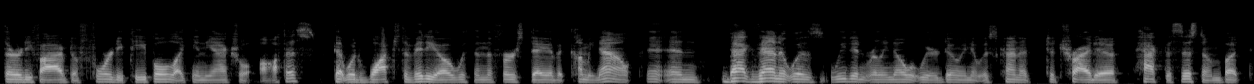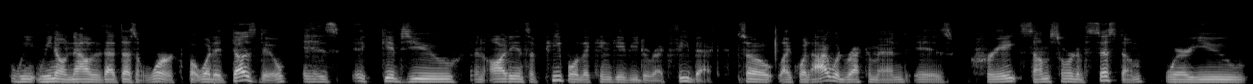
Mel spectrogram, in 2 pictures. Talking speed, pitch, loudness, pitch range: 210 wpm, 115 Hz, -28 LUFS, 110-130 Hz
